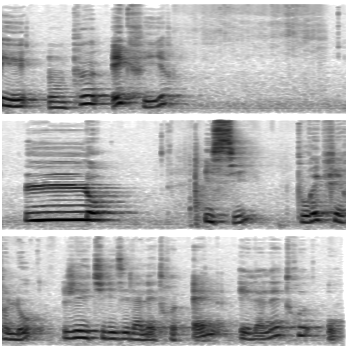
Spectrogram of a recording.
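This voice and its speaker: A woman teacher giving a reading and writing lesson to young children, speaking slowly and clearly and stretching out the syllables. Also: medium pitch, animated, dark tone. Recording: echoey room.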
